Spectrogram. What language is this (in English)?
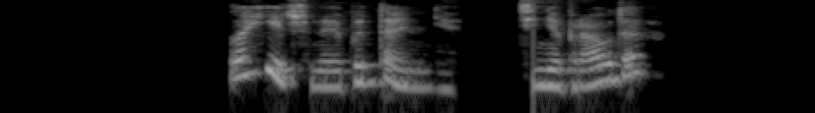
Belarusian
